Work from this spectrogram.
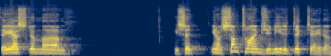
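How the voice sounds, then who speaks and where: Using a New York accent, a man with a high pitch talks at a moderate pace, with ordinary pitch variation and long, frequent pauses. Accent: New York (Bronx). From New York City, the Bronx. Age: 70s. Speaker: trend forecaster. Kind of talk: interview. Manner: animated.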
